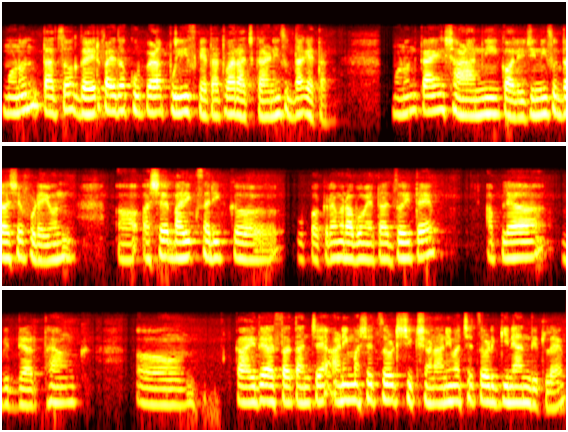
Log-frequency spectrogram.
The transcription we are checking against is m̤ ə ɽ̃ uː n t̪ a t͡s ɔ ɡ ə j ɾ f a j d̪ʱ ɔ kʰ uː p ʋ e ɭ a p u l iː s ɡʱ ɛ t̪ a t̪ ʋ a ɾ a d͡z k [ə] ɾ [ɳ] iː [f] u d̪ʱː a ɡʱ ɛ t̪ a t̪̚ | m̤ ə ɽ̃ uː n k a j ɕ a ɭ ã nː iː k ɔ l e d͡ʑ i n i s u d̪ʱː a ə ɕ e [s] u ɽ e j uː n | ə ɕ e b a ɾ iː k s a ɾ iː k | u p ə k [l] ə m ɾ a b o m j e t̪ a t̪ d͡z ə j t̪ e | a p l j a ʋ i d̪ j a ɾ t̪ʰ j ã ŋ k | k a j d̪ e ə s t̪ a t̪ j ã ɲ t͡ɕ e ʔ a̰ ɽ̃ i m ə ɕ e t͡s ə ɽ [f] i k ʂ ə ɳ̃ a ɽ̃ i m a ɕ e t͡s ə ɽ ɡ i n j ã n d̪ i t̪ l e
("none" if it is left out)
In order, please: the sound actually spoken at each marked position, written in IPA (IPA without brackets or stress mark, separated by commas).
a, ɳ, s, f, ɾ, ɕ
